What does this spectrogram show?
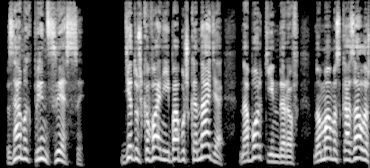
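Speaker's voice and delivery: put-on high, excited little girl. A narrator's reading. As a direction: gush like an eager little girl.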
